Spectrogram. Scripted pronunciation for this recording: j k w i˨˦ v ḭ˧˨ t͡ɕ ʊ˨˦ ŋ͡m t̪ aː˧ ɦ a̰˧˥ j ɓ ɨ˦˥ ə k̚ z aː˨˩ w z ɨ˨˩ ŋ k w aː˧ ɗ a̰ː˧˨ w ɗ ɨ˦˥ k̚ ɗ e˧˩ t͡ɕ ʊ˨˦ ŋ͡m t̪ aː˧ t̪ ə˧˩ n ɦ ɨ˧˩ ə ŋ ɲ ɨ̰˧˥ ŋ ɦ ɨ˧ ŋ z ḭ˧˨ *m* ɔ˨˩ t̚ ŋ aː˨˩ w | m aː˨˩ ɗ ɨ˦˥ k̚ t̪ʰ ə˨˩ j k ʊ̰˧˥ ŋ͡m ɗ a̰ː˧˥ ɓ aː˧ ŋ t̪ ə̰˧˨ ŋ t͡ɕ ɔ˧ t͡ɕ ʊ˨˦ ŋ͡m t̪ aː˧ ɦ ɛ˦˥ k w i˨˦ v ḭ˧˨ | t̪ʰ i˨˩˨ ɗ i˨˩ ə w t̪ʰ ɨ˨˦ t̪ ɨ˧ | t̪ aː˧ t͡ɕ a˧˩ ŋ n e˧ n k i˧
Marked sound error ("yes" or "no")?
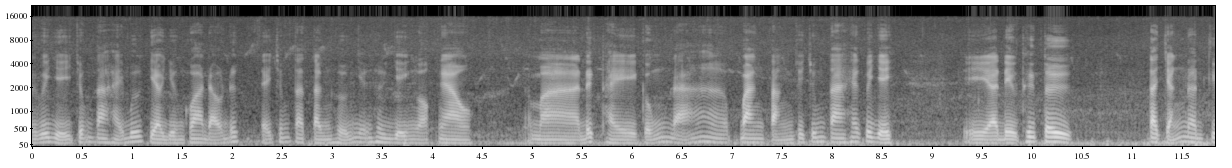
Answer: yes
